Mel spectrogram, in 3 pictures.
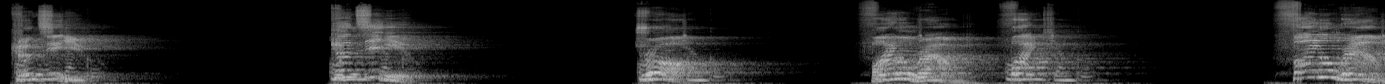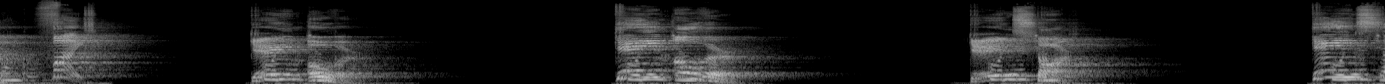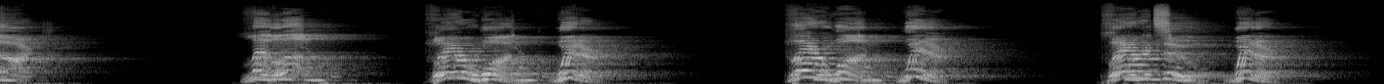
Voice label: arcade voice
